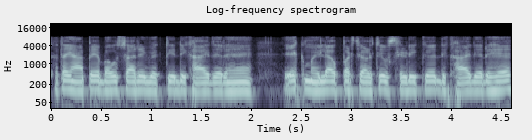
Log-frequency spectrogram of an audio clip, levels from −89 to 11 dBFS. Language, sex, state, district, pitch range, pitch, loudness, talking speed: Hindi, male, Jharkhand, Ranchi, 120-130 Hz, 120 Hz, -16 LUFS, 245 wpm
